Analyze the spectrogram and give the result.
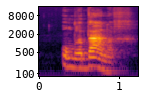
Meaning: submissive, obedient in a servile manner
- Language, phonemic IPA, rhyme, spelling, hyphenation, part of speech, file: Dutch, /ˌɔn.dərˈdaːnəx/, -aːnəx, onderdanig, on‧der‧da‧nig, adjective, Nl-onderdanig.ogg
